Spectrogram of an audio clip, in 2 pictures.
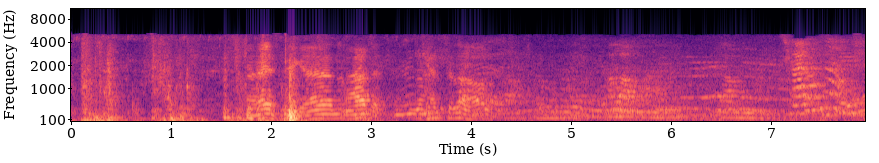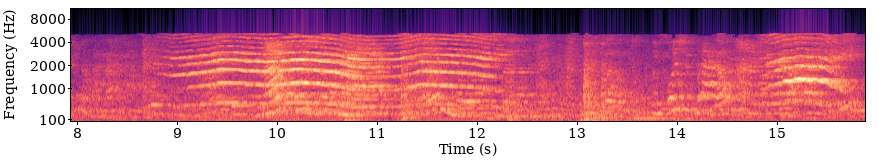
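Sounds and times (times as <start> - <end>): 
child crying and wailing while a blood sample is taken: 8.7 - 12.5, 14.7 - 15.8.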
